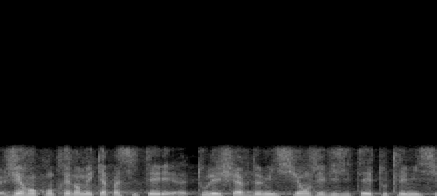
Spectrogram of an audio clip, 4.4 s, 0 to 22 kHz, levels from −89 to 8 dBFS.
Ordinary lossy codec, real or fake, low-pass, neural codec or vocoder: Opus, 32 kbps; real; 5.4 kHz; none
